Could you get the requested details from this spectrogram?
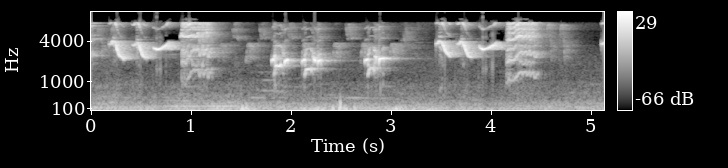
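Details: Oriental magpie-robin giving loud, shrill song phrases, squawky bursts alternating with quick whistled notes in repeated short groups, against constant low background noise.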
